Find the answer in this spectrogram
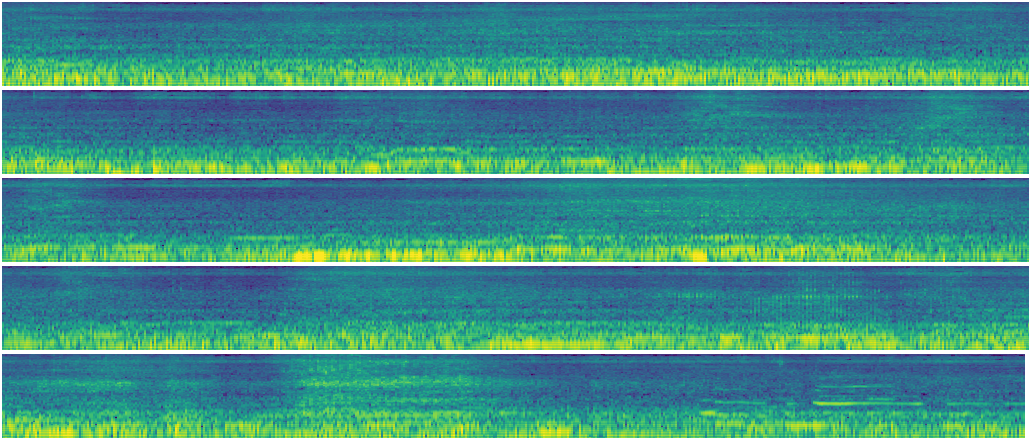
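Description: Car driving through city traffic: a steady low rumble of engine and road noise. Near the end, a louder swell as another vehicle passes close.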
